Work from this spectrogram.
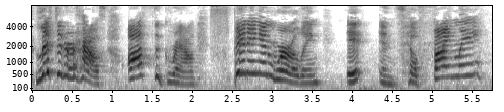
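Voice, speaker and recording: A woman telling a children's story in an expressive, dramatic manner, drawing out key words. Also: extremely high pitch, slow. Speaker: storyteller, mother reading to her daughter. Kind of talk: children's storytelling with bits of song.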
